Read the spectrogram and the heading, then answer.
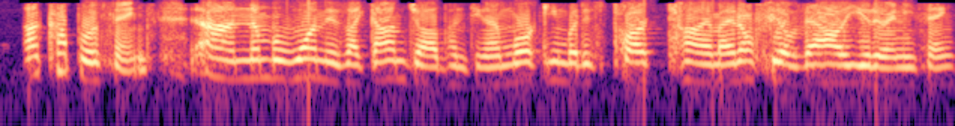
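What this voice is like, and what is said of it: New York accent. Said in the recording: “I love that accent. It's so cool... So I love New York accents.”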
